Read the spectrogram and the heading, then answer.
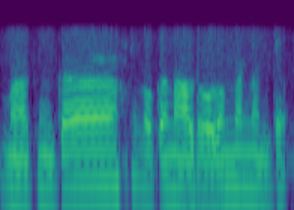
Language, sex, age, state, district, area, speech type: Telugu, male, 30-45, Andhra Pradesh, Eluru, rural, conversation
